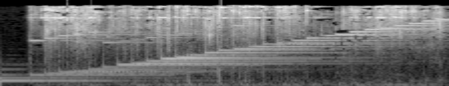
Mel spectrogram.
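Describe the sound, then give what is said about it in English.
Coins clink and jingle in a tailor's purse, a bright, steady metallic tinkling with ringing tones that climb upward in pitch over about three seconds, with no voices. “Coins clinked in the tailor's purse, while hardly anyone came to the shoemaker.”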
